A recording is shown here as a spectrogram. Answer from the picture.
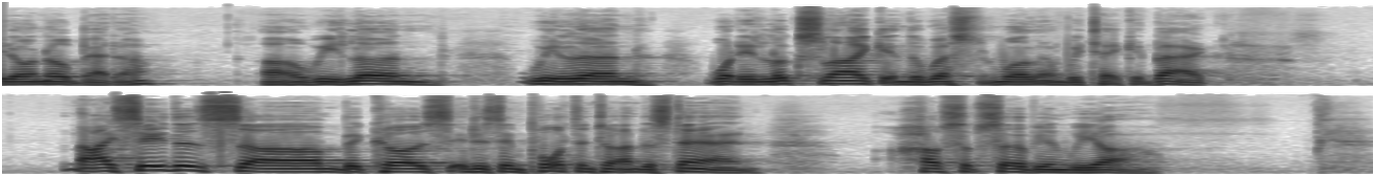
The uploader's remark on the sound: This program was recorded in front of a live audience at The Commonwealth Club in San Francisco on March 15th, 2019.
